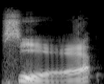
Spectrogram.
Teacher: 它的调值呢，起调是二，降到谷底呢是一，升上去呢是到四，叫二幺四 · Term: 第三声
